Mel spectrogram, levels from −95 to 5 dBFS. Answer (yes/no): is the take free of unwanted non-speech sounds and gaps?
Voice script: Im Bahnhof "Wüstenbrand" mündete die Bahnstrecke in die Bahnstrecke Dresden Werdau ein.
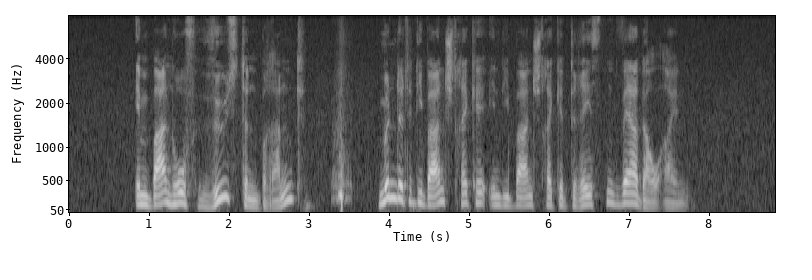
no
